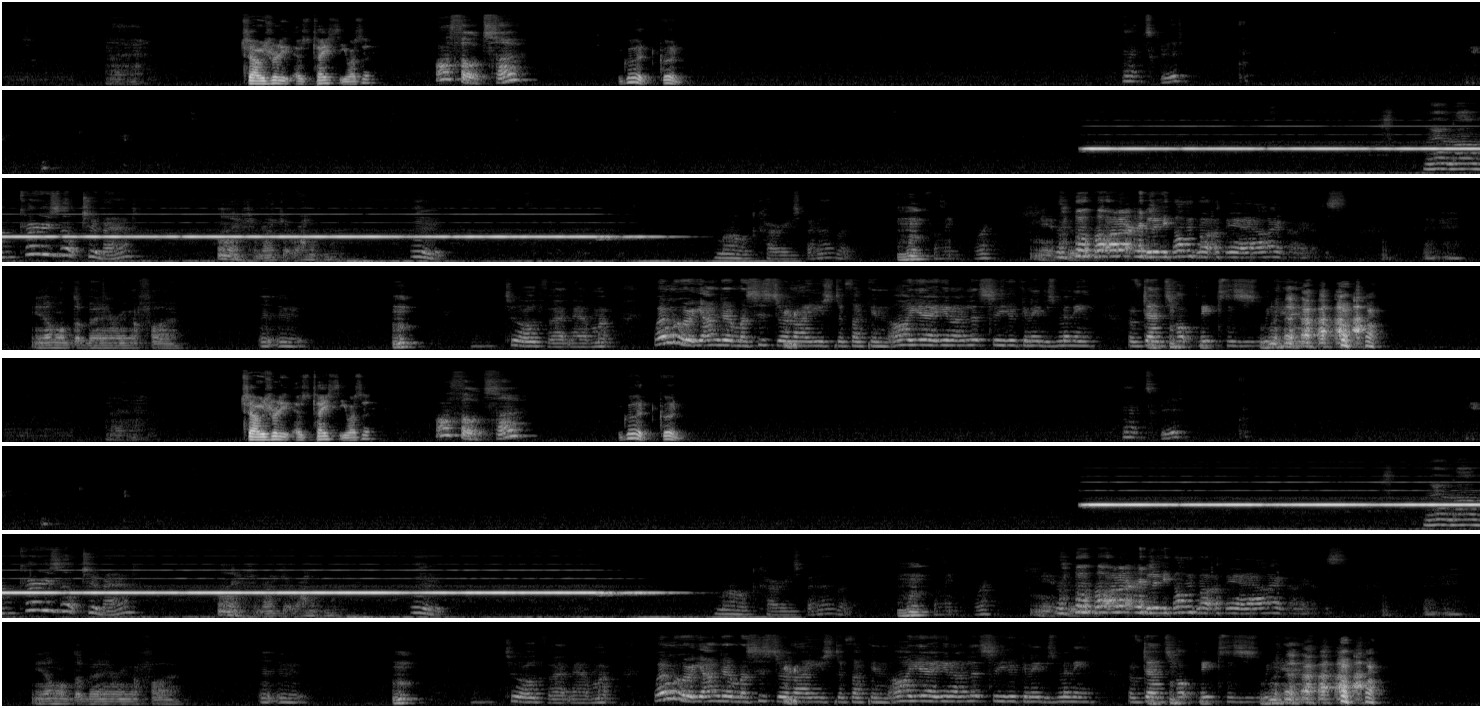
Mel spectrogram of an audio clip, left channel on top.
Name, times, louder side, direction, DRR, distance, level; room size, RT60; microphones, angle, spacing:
voice 1, 1.0-1.4 4.3-5.2 31.7-33.0 38.5-38.8 39.9-40.3 44.6-46.1 48.2-48.5 55.8-56.1 56.9-58.0, left 2 dB, 55° left, -1 dB, 3.0 m, -32 dB
voice 2, 2.4-3.7 6.2-6.8 52.2-52.3 57.7-58.1, right 2 dB, 15° right, 8 dB, 0.4 m, -24 dB
voice 3, 11.2-11.8 28.6-28.7 29.0-30.9 33.6-34.0 36.7-38.0 39.3-39.4 40.1-42.9 43.8-44.2 46.9-47.4 49.0-50.4 50.9-55.2 55.6-57.4, left 2 dB, 15° left, 0 dB, 1.7 m, -33 dB
Organ, 25.5-36.3, right 4 dB, 30° right, 2.6 m, -18 dB
7.8 x 7.3 x 4.1 m, 0.31 s
head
